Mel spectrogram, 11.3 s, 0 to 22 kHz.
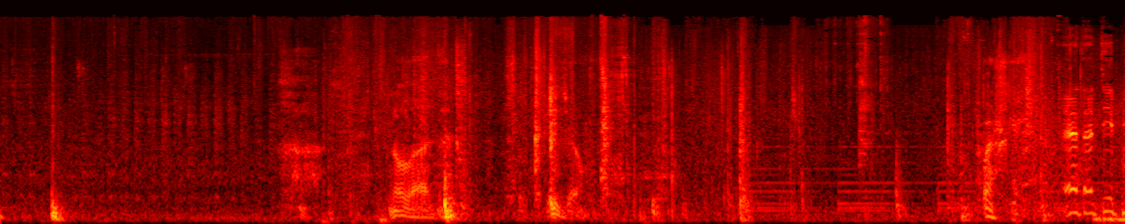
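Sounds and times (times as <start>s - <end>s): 
dog lying at someone's feet panting: 0.0s - 5.7s
speech: 9.9s - 11.2s.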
